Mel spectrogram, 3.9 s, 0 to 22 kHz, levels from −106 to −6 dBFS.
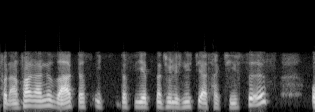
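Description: Nothing in this speech recording shows a technical fault. The G.711 telephone coding is audible as a narrow line band running from about 150 Hz up to 3.5 kHz, with nothing passing above it.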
